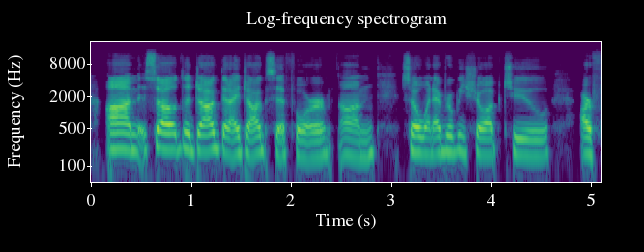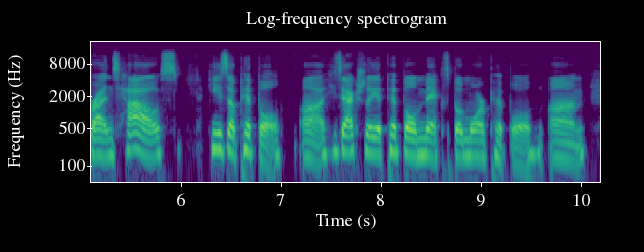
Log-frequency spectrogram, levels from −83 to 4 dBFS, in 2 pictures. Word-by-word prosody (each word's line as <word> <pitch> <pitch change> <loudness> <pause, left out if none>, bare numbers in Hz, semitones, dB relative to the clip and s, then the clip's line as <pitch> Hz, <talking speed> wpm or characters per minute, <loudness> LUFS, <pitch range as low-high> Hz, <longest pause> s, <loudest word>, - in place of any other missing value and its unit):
Um, 210 -1 +5
so 205 0 +6
the 210 0 0
dog 195 +1 +4
that - - +2
I - - +3
dog-sit 175 +1 -1
for, 150 +3 -1
um, 160 0 -4 0.3
so 180 -2 +3
whenever 175 +2 -1
we 195 0 -7
show 170 -1 -1
up 160 - -1
to 160 -2 -5 0.3
our 170 -1 +4
friend's 165 -2 0
house 195 -3 0 0.3
he's 210 -1 -1
a - - +4
pit 195 -2 -2
bull, 155 - -2 0.2
uh, 155 +3 -3
he's 185 +3 -10
actually 180 -1 +2
a - - +5
pit 185 -2 -2
bull 170 -3 +3
mix, 165 +1 -2
but 150 - -2
more 155 -1 -2
pit - - -8
bull, 170 - -4
um, 140 -1 -5
175 Hz, 200 wpm, -21 LUFS, 155-190 Hz, 0.3 s, so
